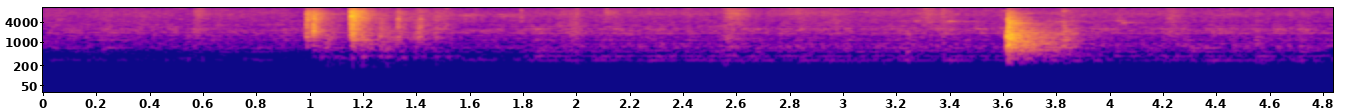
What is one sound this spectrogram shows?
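A metal pan clatters down on a surface.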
